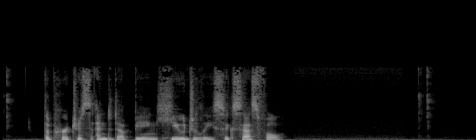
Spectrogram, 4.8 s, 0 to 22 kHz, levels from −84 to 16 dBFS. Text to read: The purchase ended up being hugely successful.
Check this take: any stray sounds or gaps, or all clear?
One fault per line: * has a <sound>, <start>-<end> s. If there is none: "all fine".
all fine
